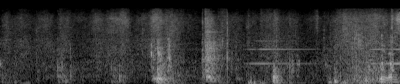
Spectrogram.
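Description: Footsteps, clothing rustle and a few short knocks as a person moves and climbs into a car's driver seat. A steady high electronic tone comes on about two and a half seconds in.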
